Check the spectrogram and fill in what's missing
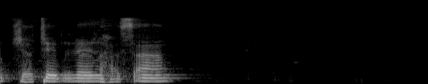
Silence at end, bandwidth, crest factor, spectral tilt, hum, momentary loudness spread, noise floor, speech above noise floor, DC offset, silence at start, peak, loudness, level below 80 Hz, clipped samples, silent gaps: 2.5 s; 9.4 kHz; 20 dB; -5.5 dB/octave; none; 7 LU; -75 dBFS; 46 dB; under 0.1%; 0 s; -14 dBFS; -30 LUFS; -72 dBFS; under 0.1%; none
